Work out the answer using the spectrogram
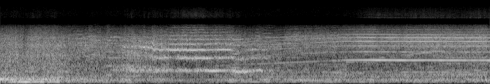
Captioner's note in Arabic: اصرير الاطارات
